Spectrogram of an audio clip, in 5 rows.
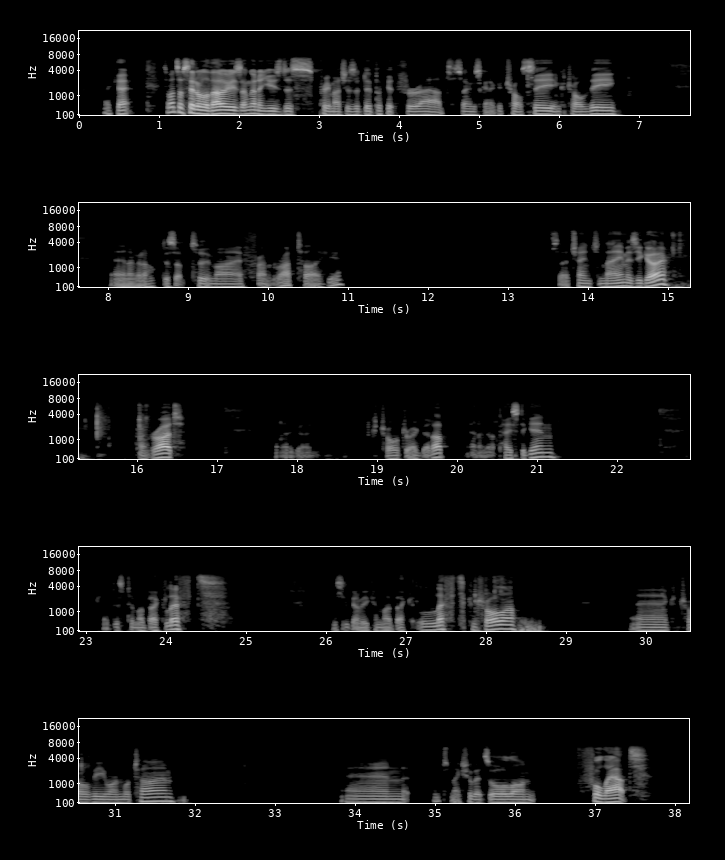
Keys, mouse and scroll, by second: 5.5 ctrl+c, 6.0 ctrl+v, 6.8 ctrl+click, 11.8 click, 15.0 BackSpace, 15.4 shift+r, 15.9 Return, 15.9 KP_Enter, 17.3 click, 17.8 ctrl+click, 19.3 click, 20.3 ctrl+v, 21.2 ctrl+click, 27.8 shift+b, 28.0 Return, 29.5 click, 30.5 ctrl+v, 31.3 click, 32.6 ctrl+click.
